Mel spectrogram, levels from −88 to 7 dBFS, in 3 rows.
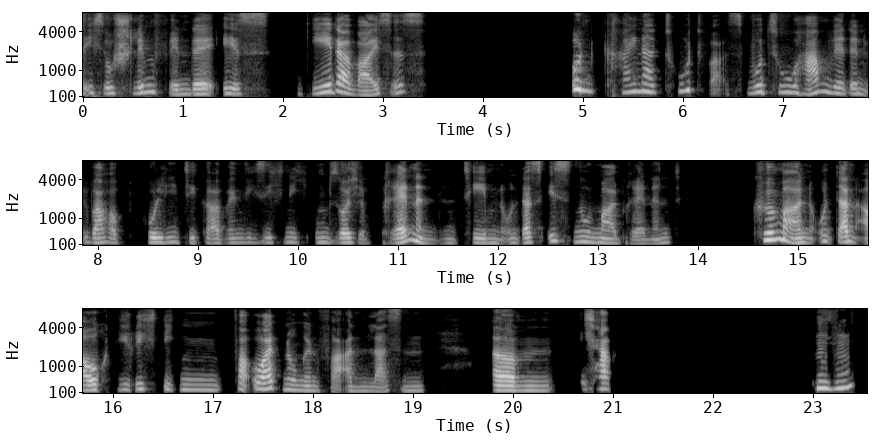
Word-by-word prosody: ich 215 - -6
so 195 0 -3
schlimm 215 +5 -2
finde, 170 -3 0
ist, 180 -1 -4 0.4
jeder 220 -1 +5
weiß 145 +5 -1
es 235 +3 -8 1.5
und 290 -6 +7
keiner 240 0 -3
tut 305 +4 -5
was. - - -15
Wozu 230 0 -4
haben 220 +9 +1
wir 195 -3 -3
denn 180 0 -6
überhaupt 155 -2 -4 0.2
Politiker, 160 -3 -3
wenn 150 +1 -12
die 155 -1 -16
sich 160 0 -13
nicht 165 -1 -14
um 165 0 -9
solche 155 -4 -2
brennenden 145 - 0
Themen, 145 -2 -6
und 155 0 -12
das 165 +1 +1
ist 205 +1 -5
nun 175 -2 -4
mal 145 -3 -2
brennend, 130 +2 -13 0.7
kümmern 240 - +6
und 205 +4 -8
dann 180 -1 +6
auch 170 +3 +5
die 185 0 -13
richtigen 180 -2 -8
Verordnungen 180 -8 +3
veranlassen. 150 +1 -8 0.7
Ähm, 160 -1 +6 0.3
ich - - -6
habe - - +6 2.0
Mhm. 235 +4 +3
170 Hz, 110 wpm, -22 LUFS, 155-205 Hz, 2.0 s, und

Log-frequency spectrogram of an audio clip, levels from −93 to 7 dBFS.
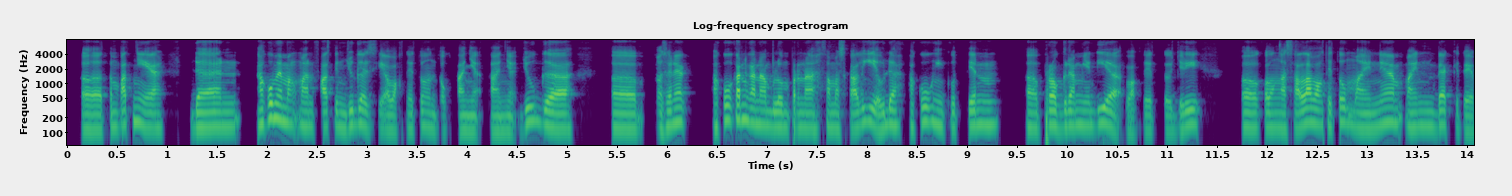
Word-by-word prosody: eee, 120 0 +3
tempatnya 145 +5 0
ya. 125 0 +4 0.3
Dan 130 +5 +1 0.2
aku 175 +7 +5
memang 170 -6 +3
manfaatin 135 -1 0
juga 140 -1 -1
sih - - -4
ya - - +2
waktu 120 +1 -7
itu 140 - -4
untuk 120 -4 -8
tanya-tanya 110 -1 -2
juga, 140 -7 +4 0.4
eee, 120 -1 +2 0.2
maksudnya 165 +3 0 0.2
aku 180 - +1
kan 185 +1 +6
karena 145 -4 +4
belum 130 -1 +1
pernah 125 0 0
sama 125 -2 -4
sekali, 150 +7 +1
ya 120 - +2
udah 140 +1 -1
aku 165 +6 -3
ngikutin, 140 +1 -3 0.4
eee, 130 -1 0
programnya 140 0 +2
dia 150 +1 +1
waktu 115 -2 -5
itu. - - -10
Jadi, 120 +6 -1 0.5
eee, 130 -1 +2
kalau 130 0 -1
nggak 120 -1 -1
salah 140 +6 +6
waktu 145 -2 +1
itu 160 +5 -2
mainnya 135 +5 0
main 135 0 -2
back 145 +1 0
gitu 110 -1 -2
135 Hz, 190 wpm, -23 LUFS, 125-145 Hz, 0.5 s, kan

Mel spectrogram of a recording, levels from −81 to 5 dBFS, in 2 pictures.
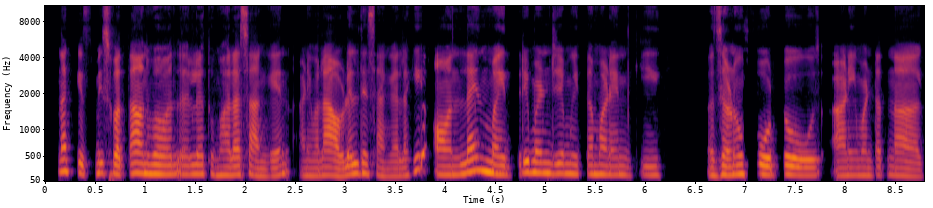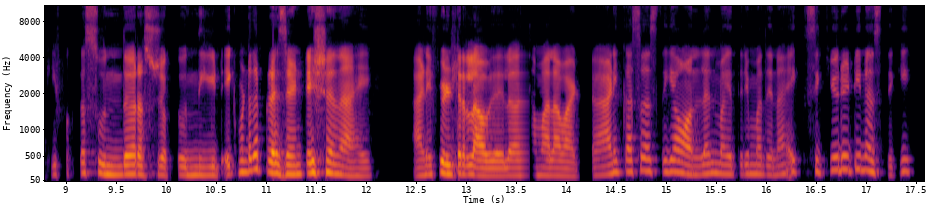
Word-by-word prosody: नक्कीच. 205 -6 -2
मी 185 - -2
स्वतः 175 +2 +2
अनुभवलेलं 170 -1 +1
तुम्हाला 155 0 -1
सांगेन 145 +2 -3
आणि 140 0 -8
मला 145 +2 -2
आवडेल 160 +6 +1
ते 185 - 0
सांगायला, 140 -3 -6
की 245 - -5
ऑनलाईन 175 +9 +1
मैत्री 170 +1 0
म्हणजे 190 -2 0
मी 175 -1 -2
तर 170 - -4
म्हणेन, 160 -1 -2
की 155 0 -8 0.6
जणू 160 +2 +1
फोटोज 155 -3 +1 0.2
आणि 145 +1 -3
म्हणतात 150 +1 -7
ना, 140 -4 -2
की 165 - -12
फक्त - - -12
सुंदर 170 -3 +3
असू 160 0 -1
शकतो 150 +1 -4
नीट. 150 0 -3
एक 165 - +1
म्हणतात 215 +3 +1
ना 260 - -5
प्रेझेंटेशन 185 +1 +6
आहे 135 -2 +1 0.5
आणि 150 +2 +2
फिल्टर 175 -2 +6
लावलेलं. 140 -3 +5
असं 145 +1 -12
मला 145 -1 +2
वाटतं. 135 +1 -3
आणि 165 +6 +1
कसं 215 +2 -2
असतं, 220 -1 -7
की 215 - -1
ऑनलाईन 175 -2 0
मैत्रीमध्ये 170 -1 -5
ना 165 +3 -7
एक 210 0 -8
सिक्युरिटी 245 +4 -3
नसते, 210 -8 -4
की 215 +7 -9
165 Hz, 175 wpm, -23 LUFS, 150-185 Hz, 0.6 s, प्रेझेंटेशन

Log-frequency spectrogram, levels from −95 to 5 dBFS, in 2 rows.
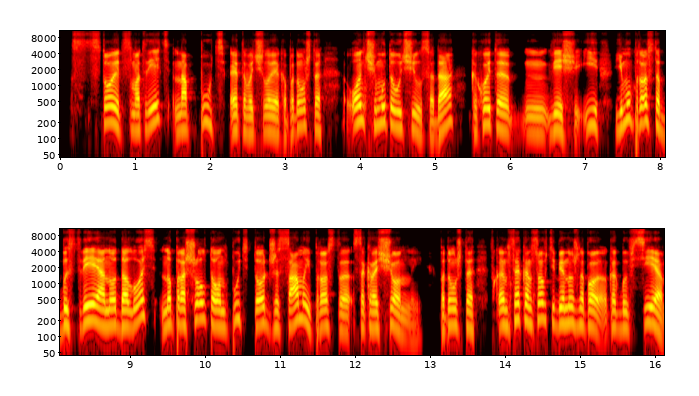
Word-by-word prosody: с - - -13
стоит 195 -4 +2
смотреть 155 +10 -3
на 145 +3 +3
путь 160 +6 -12
этого 135 -2 0
человека, 130 -1 -1
потому 160 +7 -4
что 150 -5 -4 0.3
он 205 +4 +2
чему-то 190 0 -1
учился, 150 -9 -2
да, 215 - +4 0.2
какой-то, 170 -7 +1 0.2
м, 125 -1 -6
вещи, 140 0 +2
и 175 -1 -7 0.2
ему 170 - -3
просто 200 -2 +1
быстрее 170 +7 +5
оно 165 +1 +4
далось, 160 +10 +1
но 170 +5 0
прошел-то 185 +4 +2
он 155 -1 -1
путь 215 +10 -11
тот 165 +1 +1
же 150 +3 -2
самый, 200 +10 +2
просто 150 -4 -1
сокращенный. 120 - 0 0.2
Потому 165 +1 -2
что, 145 -2 -2 0.2
в - - -15
конце 165 +6 +1
концов, 210 +2 0
тебе 180 -3 +2
нужно 175 -2 -2
по 155 0 +2
как 155 -1 -4
бы 150 0 -6
все 180 +6 +3
160 Hz, 155 wpm, -26 LUFS, 145-185 Hz, 0.3 s, быстрее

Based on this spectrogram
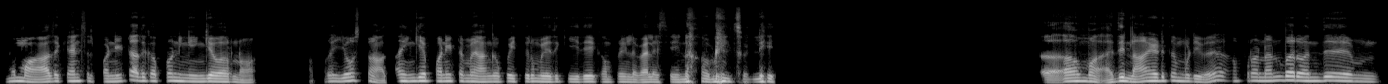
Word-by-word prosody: ஆமா. 150 -5 +2 0.2
அத 135 +3 +1
கேன்சல் 155 -3 -2
பண்ணிட்டு 140 +6 -2
அதுக்கு 170 -1 0
அப்புறம் 170 +1 -1
நீங்க 150 -2 0
இங்க 140 +2 +4
வரணும். 105 -6 -2 0.6
அப்புறம் 140 +2 -6
யோசிச்சோம். 165 -5 -1
அதான் 150 - -1
இங்கேயே 165 +2 +4
பண்ணிட்டோமே, 150 -2 0
அங்க 130 +1 -1
போய் 140 -1 -2
திரும்ப 140 -1 0
எதுக்கு 130 0 -7
இதே 130 +1 +3
கம்பெனியில 120 -1 -3
வேல 115 0 +1
செய்யணும் 120 +3 -1
அப்டின் 130 +2 +2
சொல்லி 120 +2 -2 2.8
ஆ, - - 0 0.2
ஆமா, 155 -2 +3
அது 120 +9 +2
நான் 150 +7 +3
எடுத்த 170 +1 0
முடிவு. 130 0 -1 0.2
அப்புறம் 170 +1 -3
நண்பர் 185 +1 +3
வந்து 165 +2 +1 0.3
ம். 135 -2 -6
145 Hz, 145 wpm, -23 LUFS, 125-160 Hz, 2.8 s, இங்க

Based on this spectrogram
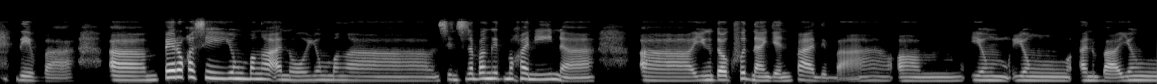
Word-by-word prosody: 'di 200 -3 0
ba. 155 -2 -7 0.4
Um, 195 0 +3
pero 325 +6 +9
kasi 290 -5 +3
yung 270 -1 +4
mga 240 -5 +2
ano, 195 -1 -4
yung 205 +1 -6
mga 195 -1 -5 0.8
since 210 +1 0
nabanggit 270 0 +3
mo 255 - +1
kanina, 230 - +1 0.5
ah, 175 -2 -1
yung 200 +2 -2
dog 205 -1 +4
food 275 -3 +1
nandiyan 175 -2 0
pa 195 -4 +2
di 160 - -10
ba, 180 +4 -7 0.2
um, 170 0 -4
yung 195 -2 -2
yung 180 -2 -3
ano 185 0 -1
ba, 160 -1 +2
yung, 195 +1 -2
195 Hz, 145 wpm, -24 LUFS, 175-230 Hz, 0.8 s, pero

